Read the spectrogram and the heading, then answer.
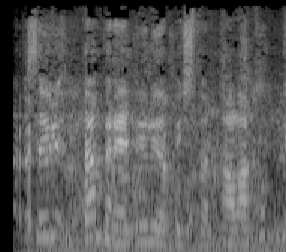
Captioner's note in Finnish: hälyä ja meteliä taustalla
